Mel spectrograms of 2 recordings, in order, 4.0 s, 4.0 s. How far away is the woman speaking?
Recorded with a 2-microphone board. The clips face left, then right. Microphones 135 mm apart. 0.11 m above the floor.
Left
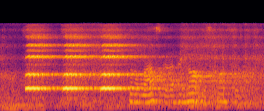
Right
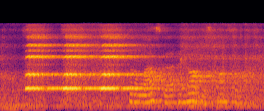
About 1.5 m.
